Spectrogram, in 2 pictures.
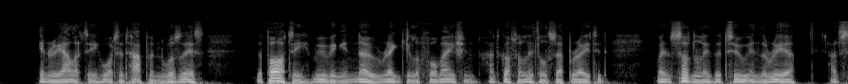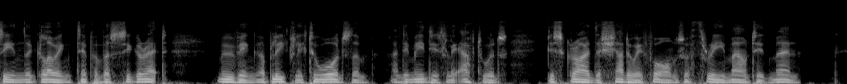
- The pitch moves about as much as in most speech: No, narrow, 2.3 semitones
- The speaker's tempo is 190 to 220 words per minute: No, average, 175 wpm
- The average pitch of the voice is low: Yes, low, 105 Hz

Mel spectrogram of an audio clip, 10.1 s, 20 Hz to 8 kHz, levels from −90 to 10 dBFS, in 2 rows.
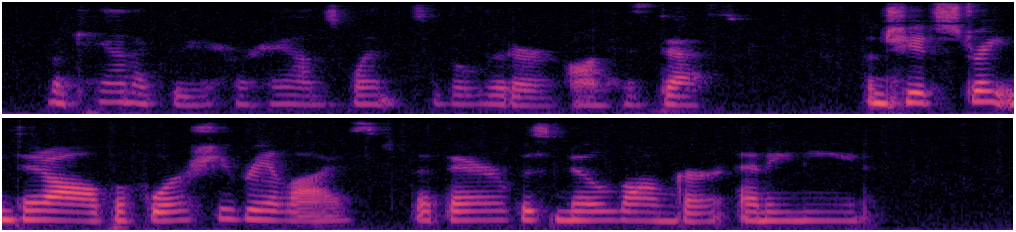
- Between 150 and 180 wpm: Yes, average, 155 wpm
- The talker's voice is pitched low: No, high, 195 Hz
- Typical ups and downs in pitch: No, narrow, 1.6 semitones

